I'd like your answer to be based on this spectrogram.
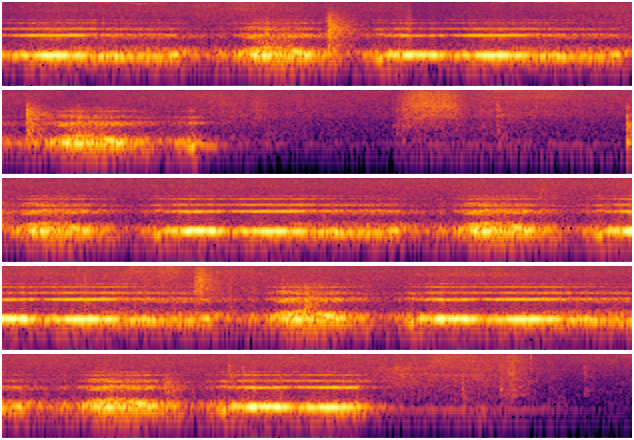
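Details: Simulated normal breath sounds from a nursing skills training manikin, heard via stethoscope using its auscultation features.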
